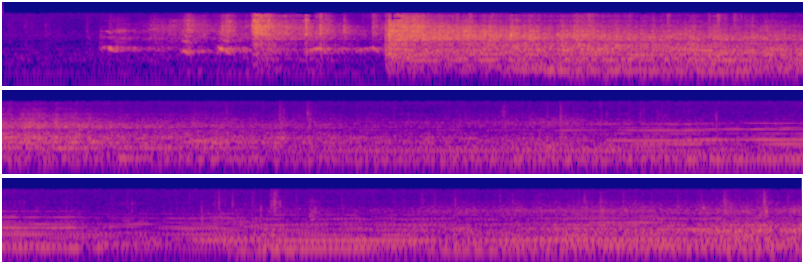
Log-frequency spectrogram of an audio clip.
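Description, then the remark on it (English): After a couple of seconds of quieter, scattered sounds, heavy ocean surf surges in with a deep, booming roar that stays loud and continuous, swelling slightly toward the end. “The surf booms in. It is no longer silent.”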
